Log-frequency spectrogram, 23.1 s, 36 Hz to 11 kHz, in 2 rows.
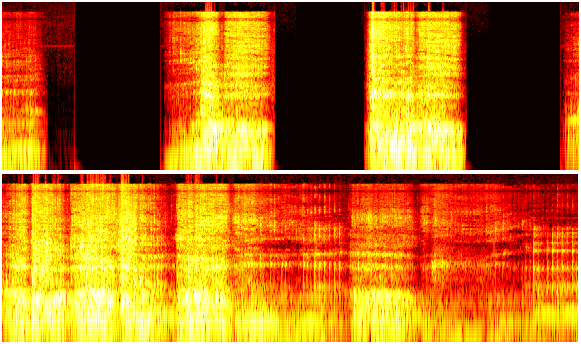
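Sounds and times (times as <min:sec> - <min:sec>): creature roaring: 0:00.0 - 0:00.9, 0:03.3 - 0:05.5, 0:07.3 - 0:09.3, 0:11.3 - 0:23.0.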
